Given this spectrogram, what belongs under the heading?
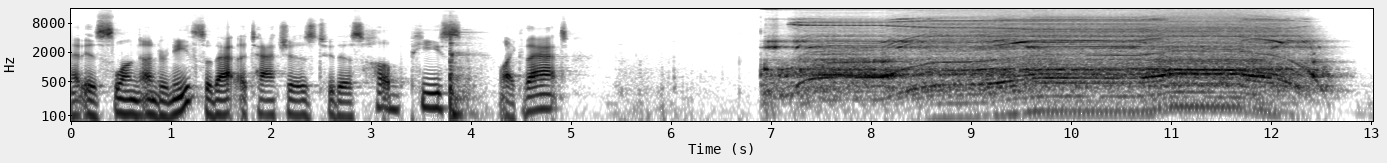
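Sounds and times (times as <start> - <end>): electric motors whining: 6.9 - 12.8.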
